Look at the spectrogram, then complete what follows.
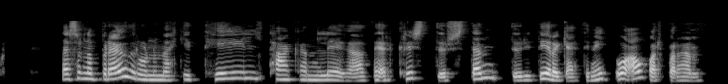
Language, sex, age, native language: Icelandic, female, 40-49, Icelandic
